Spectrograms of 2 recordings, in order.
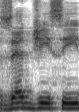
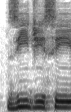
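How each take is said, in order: First: The first letter is pronounced 'zed'. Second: The first letter is pronounced 'zee'. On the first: "as an American, I hardly ever say Z, so I say Z G C" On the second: "depending on what you think sounds cooler"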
